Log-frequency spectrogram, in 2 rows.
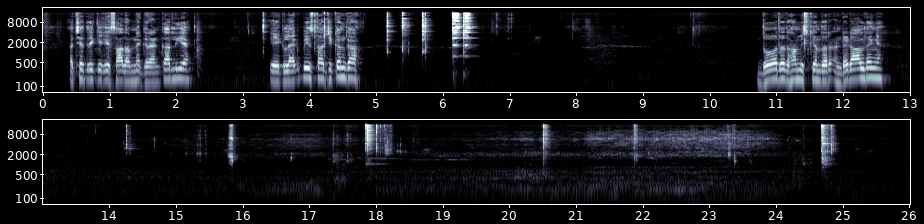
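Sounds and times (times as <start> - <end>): spoon clinking on glass bowl: 5.2 - 6.7
spoon cracking eggshells: 14.2 - 16.0.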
